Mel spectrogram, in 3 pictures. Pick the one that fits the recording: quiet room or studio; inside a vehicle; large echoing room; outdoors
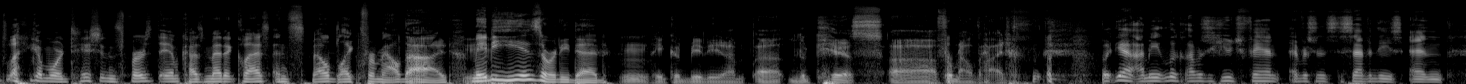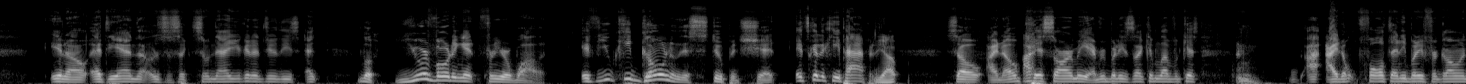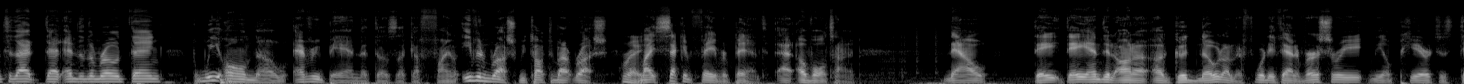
quiet room or studio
